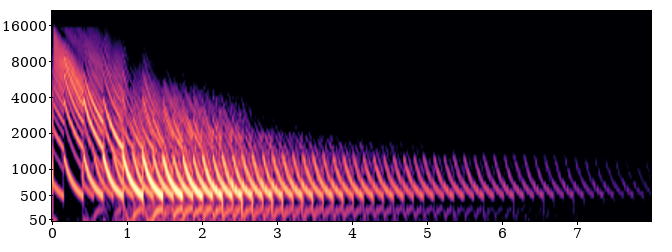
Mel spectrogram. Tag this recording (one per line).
dub
jungle
reggae
siren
